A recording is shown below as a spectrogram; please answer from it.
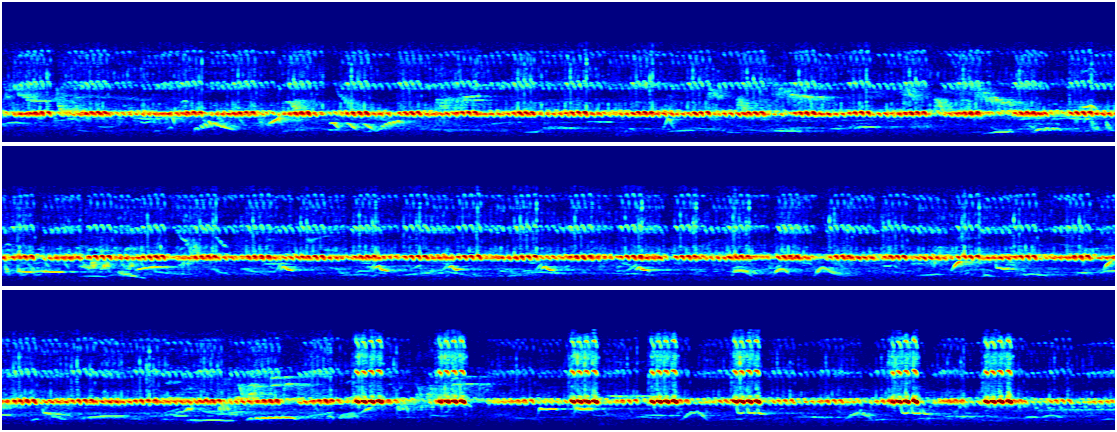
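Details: Field cricket at its burrow: a steady high ringing trill, then from about thirteen seconds loud separate chirps, roughly two per second, over soft whistled bird calls in the background.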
